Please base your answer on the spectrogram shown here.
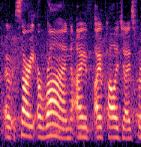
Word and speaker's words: Eran: great time so far to my left is Aaron kins Bruner who is an evangelist at perfecto Aaron sorry Iran I apologize for mispronouncing your name so how does it show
